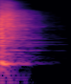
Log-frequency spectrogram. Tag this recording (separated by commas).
Percussion, Snare drum, Music, Drum, Musical instrument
